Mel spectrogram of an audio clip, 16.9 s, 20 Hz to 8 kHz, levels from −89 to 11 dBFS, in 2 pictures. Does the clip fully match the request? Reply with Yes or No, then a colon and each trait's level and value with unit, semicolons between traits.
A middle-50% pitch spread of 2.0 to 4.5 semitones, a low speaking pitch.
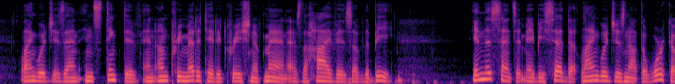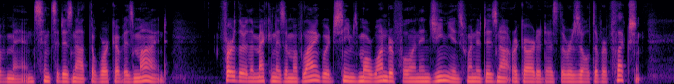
Yes: average, 2.9 semitones; low, 130 Hz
